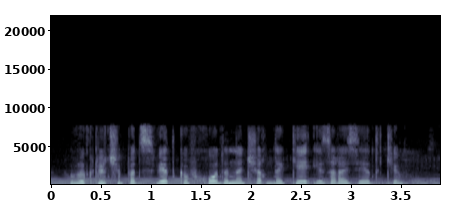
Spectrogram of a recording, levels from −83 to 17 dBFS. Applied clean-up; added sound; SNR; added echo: none; Organ; 13 dB; none.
